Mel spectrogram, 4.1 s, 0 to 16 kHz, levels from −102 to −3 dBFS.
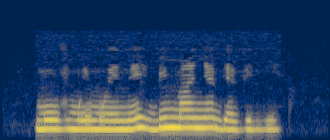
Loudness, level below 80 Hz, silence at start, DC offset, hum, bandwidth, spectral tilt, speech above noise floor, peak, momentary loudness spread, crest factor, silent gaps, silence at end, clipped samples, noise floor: -19 LUFS; -68 dBFS; 0.45 s; under 0.1%; none; 3.3 kHz; -12 dB/octave; 61 dB; -8 dBFS; 14 LU; 12 dB; none; 0.65 s; under 0.1%; -79 dBFS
